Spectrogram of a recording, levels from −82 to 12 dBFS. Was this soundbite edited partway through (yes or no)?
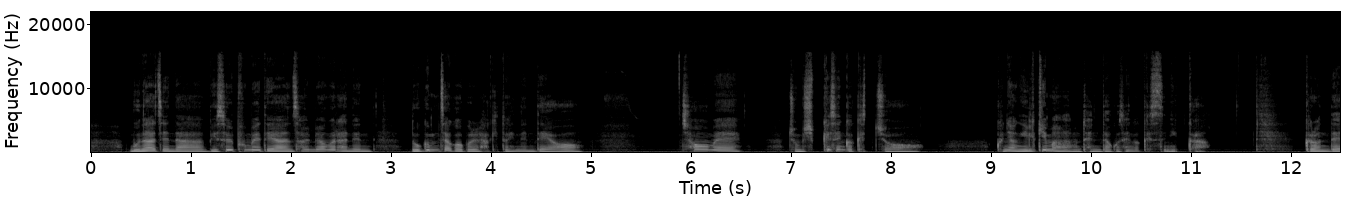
no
